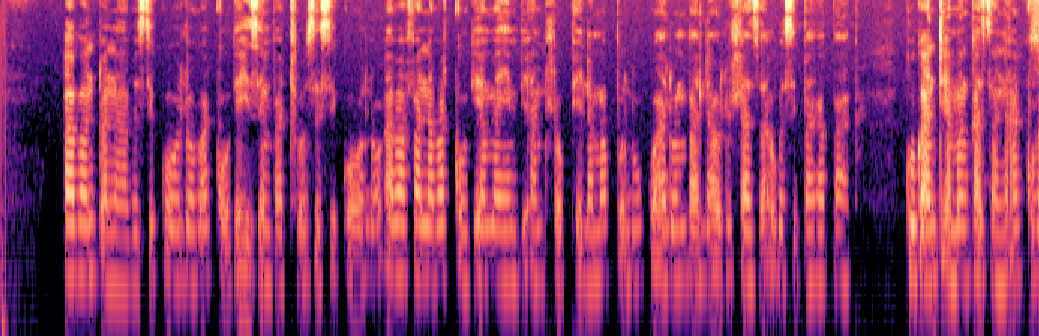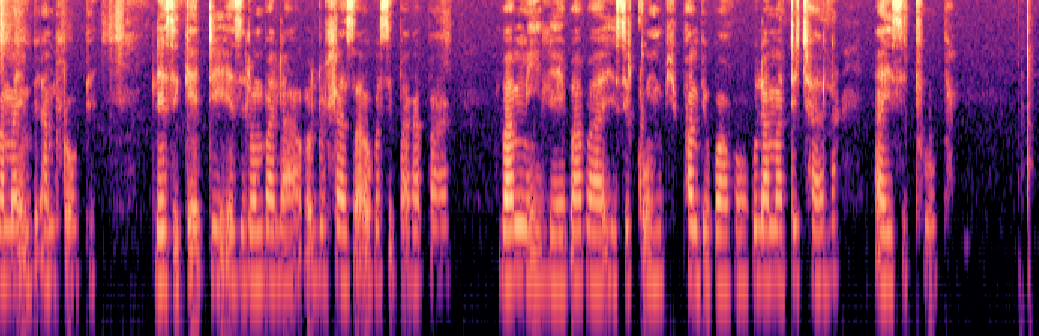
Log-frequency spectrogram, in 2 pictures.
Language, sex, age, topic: North Ndebele, female, 25-35, education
